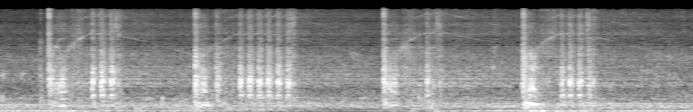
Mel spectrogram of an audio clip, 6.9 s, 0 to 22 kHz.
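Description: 1996 Suzuki Every van's three-cylinder engine cranked on the starter in four short bursts, each one trying to catch without starting. It now has fuel pressure and really wants to run; the owner thinks it may need some choke.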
